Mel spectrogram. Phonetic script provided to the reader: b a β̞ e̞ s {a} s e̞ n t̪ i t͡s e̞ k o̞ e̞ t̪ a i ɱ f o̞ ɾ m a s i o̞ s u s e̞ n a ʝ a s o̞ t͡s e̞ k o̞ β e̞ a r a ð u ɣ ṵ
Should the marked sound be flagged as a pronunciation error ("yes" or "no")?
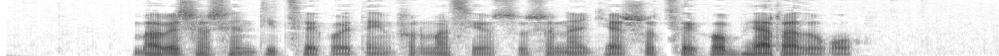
no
